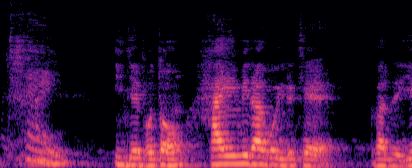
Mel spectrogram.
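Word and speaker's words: חיים: 카임. 카임 이제 보통 하임이라고 이렇게 봤는데 여기 키역 발음이 있어요. 그러니까 그냥 하임이라 하지 마시고 카임이라고 이렇게 하세요. 여기 목젖이 좀 떨리는 소리입니다.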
